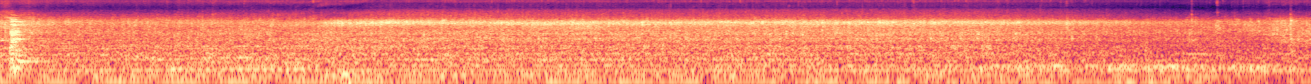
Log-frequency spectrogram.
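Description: Onion and ground-spice masala sizzling in hot oil in a kadai as it is fried down, a steady hiss that grows a little louder about two and a half seconds in. A short knock at the very start.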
